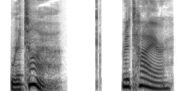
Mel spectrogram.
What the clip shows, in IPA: rɪˈtaɪər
